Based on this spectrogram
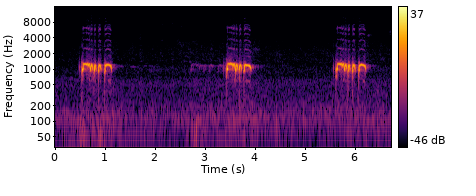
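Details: Perkutut, the zebra dove, singing strongly: three crisp bursts of fast, bubbling coos, each preceded or followed by a faint soft hum, evenly spaced in a quiet setting.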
